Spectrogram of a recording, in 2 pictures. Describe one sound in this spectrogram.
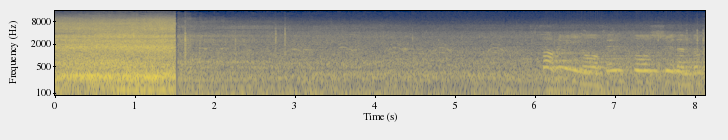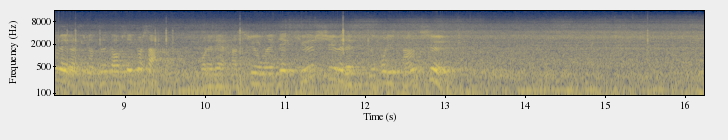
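Bicycle tyres hiss on a wet road.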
